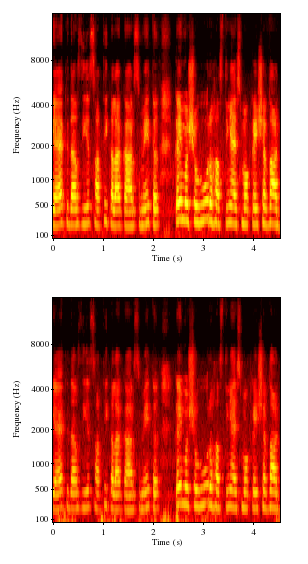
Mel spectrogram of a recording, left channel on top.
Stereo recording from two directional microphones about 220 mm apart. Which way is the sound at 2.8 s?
30° left (ahead or behind).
